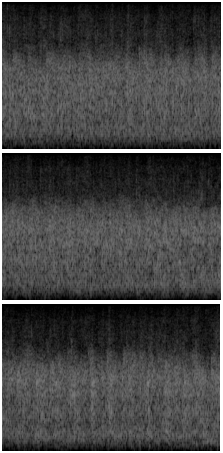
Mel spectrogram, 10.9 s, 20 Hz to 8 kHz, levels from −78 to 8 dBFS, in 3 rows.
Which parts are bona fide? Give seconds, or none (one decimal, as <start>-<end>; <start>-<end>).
0.0-6.1; 7.5-10.9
